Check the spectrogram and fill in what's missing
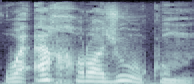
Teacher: الهمزة مرققة والخاء مفخمة والجيم معطشة وتمد مدا طبيعيا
